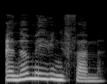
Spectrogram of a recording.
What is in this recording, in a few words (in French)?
"un homme et une femme" French; pronunciation; forbidden liaisons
